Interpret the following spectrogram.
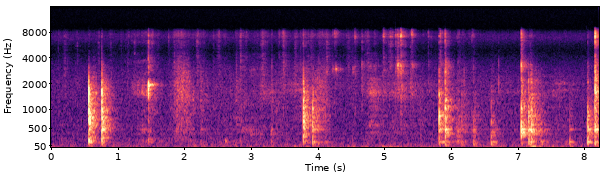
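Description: Kitchen utensils being handled on a countertop: a few separate knocks and clicks, some in close pairs, from a glass measuring cup and a metal can.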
